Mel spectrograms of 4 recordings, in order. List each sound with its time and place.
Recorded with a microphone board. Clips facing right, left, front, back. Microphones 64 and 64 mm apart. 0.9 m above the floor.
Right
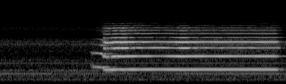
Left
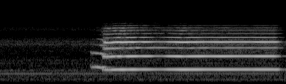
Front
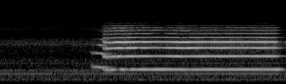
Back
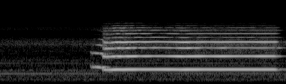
0.9 s a trumpet: 130° left, 1.5 m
